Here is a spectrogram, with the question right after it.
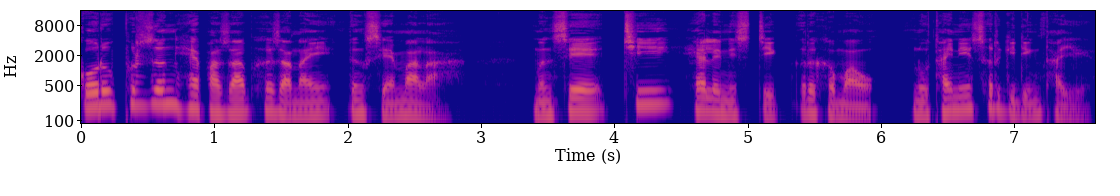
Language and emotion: Bodo, neutral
